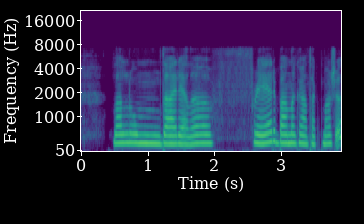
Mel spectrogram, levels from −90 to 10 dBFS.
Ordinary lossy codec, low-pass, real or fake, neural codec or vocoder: none; 7.2 kHz; fake; codec, 16 kHz, 4.8 kbps, FACodec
